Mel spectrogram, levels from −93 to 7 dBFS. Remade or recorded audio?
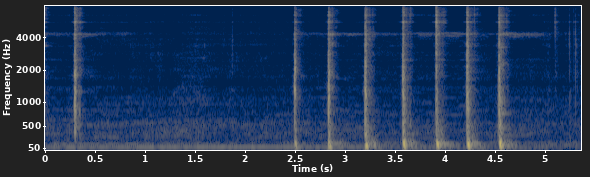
remade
